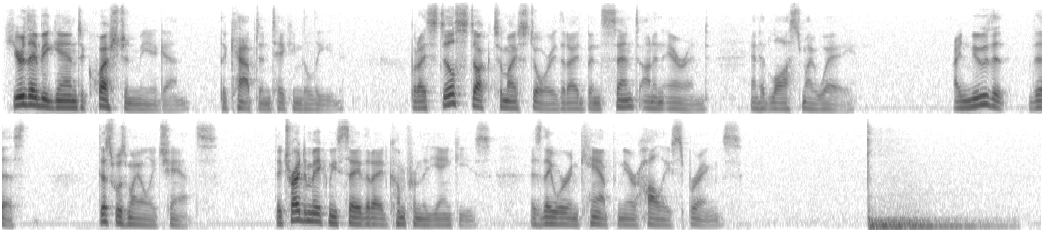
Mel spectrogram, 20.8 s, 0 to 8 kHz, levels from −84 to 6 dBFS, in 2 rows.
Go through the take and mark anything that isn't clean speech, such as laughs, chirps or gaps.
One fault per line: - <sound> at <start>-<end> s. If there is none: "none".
- thud at 19.0-20.6 s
